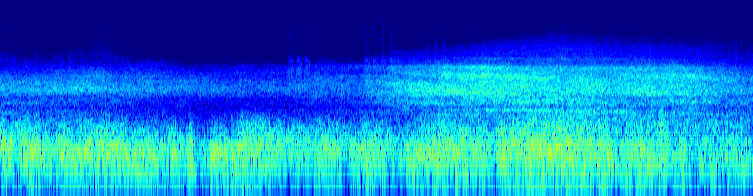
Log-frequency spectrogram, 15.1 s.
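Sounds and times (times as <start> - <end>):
diesel train passing at speed: 6.6 - 15.0.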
